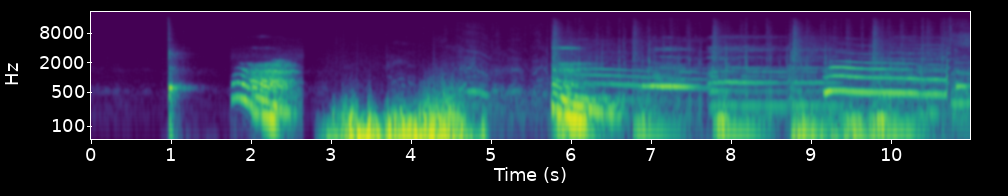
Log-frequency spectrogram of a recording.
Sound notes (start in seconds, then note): 2.8 wind; 5.9 screaming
